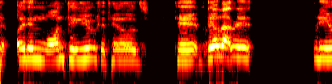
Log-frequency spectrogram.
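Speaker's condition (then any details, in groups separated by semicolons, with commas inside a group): Cerebral palsy; from birth, scoliosis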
